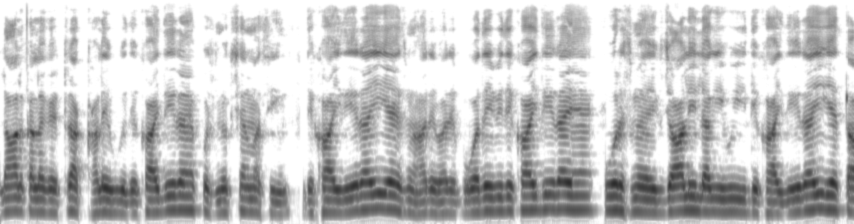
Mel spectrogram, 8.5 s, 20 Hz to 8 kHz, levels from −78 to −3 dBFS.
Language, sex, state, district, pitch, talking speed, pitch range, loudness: Hindi, male, Maharashtra, Nagpur, 130 Hz, 260 wpm, 120-140 Hz, -25 LUFS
